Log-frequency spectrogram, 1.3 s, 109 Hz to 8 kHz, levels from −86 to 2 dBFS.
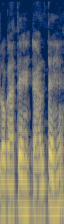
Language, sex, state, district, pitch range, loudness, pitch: Hindi, male, Bihar, Purnia, 115-135 Hz, -18 LUFS, 125 Hz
